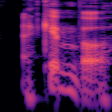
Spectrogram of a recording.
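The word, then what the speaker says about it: Akimbo: my company name though a kimbo it's not that hard it's like they've never seen an action movie ever we haven't named the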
